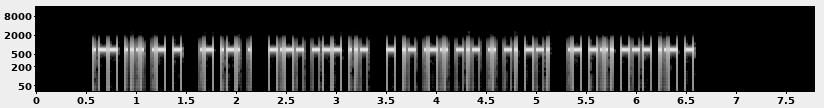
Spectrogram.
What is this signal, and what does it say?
Morse code, heard as a keyed tone, about 44 wpm, 700 Hz. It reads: WHAT ARE YOU TALKING ABOUT
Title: Sets of 5 Words 45wpm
